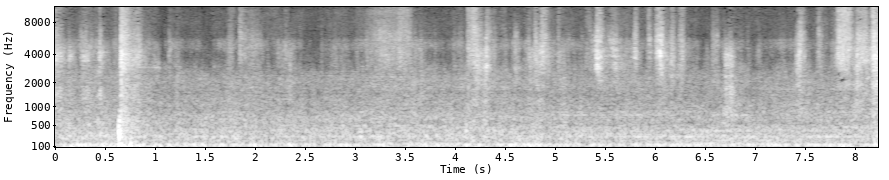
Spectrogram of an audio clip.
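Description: Pages of a booklet flip and rustle.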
